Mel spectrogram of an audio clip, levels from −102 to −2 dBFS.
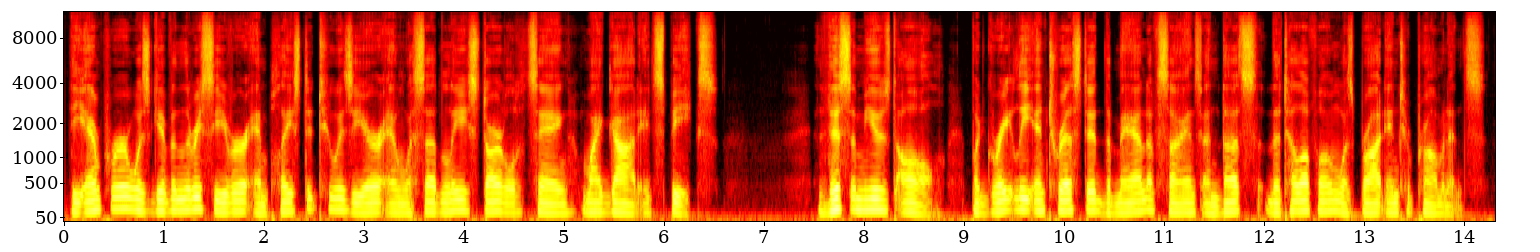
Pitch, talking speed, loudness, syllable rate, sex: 115 Hz, 165 wpm, -22 LUFS, 4.9 syllables/s, male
